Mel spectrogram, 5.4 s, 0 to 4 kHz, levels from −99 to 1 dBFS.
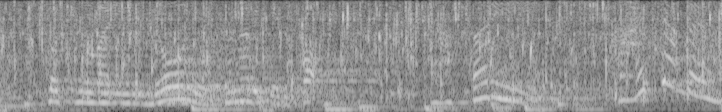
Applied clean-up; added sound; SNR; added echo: none; Stream; 1 dB; none.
